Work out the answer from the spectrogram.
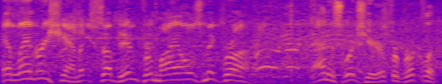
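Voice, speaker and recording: A man's voice: high-pitched, normal speed, natural voice. A man acting as a play-by-play announcer, calling a basketball video game like a TV broadcast. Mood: focused, brisk. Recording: loud basketball arena noise behind. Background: arena ambience and bouncing basketball.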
